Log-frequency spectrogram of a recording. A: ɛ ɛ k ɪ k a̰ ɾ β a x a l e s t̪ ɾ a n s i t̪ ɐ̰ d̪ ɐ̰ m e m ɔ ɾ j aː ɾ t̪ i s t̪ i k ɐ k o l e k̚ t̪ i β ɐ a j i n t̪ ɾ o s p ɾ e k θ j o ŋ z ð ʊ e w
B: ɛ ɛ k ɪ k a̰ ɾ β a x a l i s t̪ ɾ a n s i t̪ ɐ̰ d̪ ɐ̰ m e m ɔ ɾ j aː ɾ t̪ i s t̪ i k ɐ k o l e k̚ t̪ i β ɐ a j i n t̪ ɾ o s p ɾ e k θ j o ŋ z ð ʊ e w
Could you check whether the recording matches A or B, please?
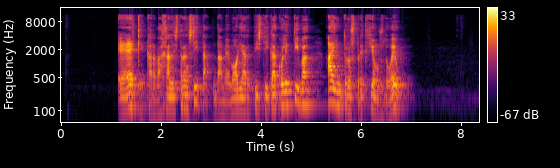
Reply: A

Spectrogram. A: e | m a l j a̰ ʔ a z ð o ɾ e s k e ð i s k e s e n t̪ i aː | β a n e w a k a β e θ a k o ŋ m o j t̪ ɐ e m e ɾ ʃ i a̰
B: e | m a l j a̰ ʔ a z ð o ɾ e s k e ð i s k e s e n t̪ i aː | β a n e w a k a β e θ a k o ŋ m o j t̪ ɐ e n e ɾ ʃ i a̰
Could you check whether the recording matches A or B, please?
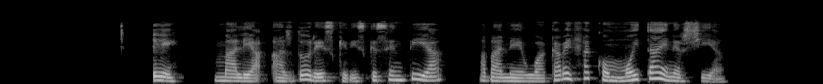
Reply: B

